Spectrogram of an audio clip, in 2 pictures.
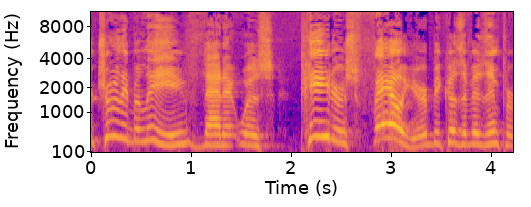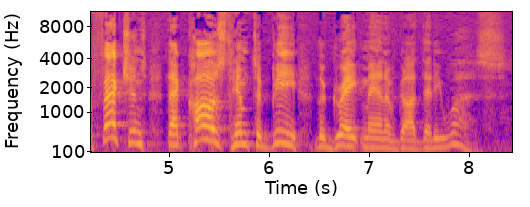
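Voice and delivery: normal talking voice

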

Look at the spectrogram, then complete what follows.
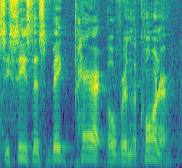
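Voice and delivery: ordinary delivery

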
